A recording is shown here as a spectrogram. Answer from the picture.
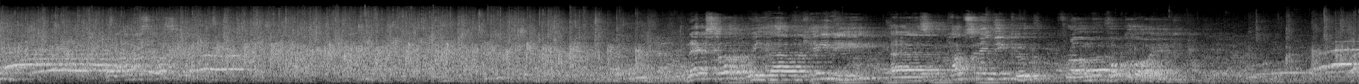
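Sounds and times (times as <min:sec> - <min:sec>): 
round of applause: 0:00.0 - 0:06.8, 0:12.5 - 0:13.5
speech: 0:07.6 - 0:11.8.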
